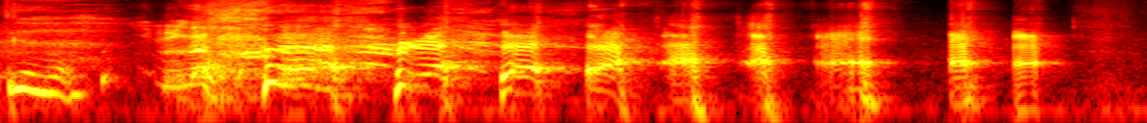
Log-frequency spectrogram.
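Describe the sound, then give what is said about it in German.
A man with a glowing cigarette in the corner of his mouth has a harsh coughing fit with a raspy, wheezing edge, starting in a long rough burst and breaking into a rapid series of about eight hacking coughs. “im Mundwinkel eine glühende Zigarette, deren stechendes Aroma alsbald den Weg in mein Schlafzimmer fand, im Rachen einen keuchenden Husten von biblischen Proportionen.”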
